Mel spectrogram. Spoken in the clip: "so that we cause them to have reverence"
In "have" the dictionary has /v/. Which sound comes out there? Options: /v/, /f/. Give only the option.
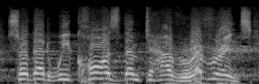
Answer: /v/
